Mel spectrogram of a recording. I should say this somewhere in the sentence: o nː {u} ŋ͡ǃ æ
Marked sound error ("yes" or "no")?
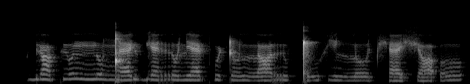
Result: yes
